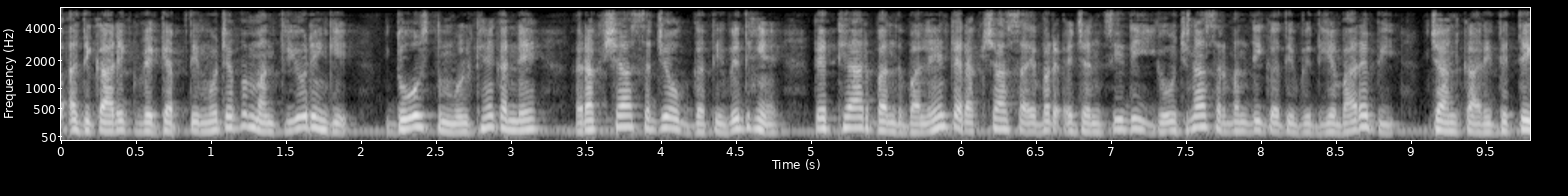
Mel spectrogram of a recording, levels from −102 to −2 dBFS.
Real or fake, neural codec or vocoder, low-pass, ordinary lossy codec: fake; codec, 16 kHz, 16 kbps, FreqCodec, smaller model; 5.4 kHz; none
